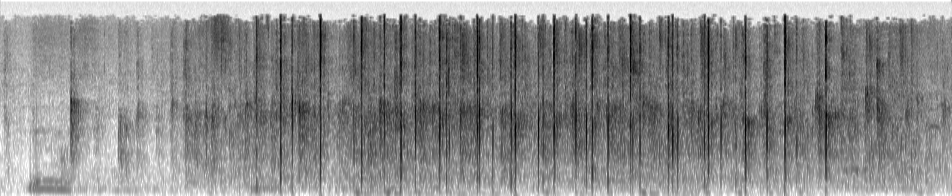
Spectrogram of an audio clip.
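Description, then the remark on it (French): An audience breaks into applause at the end of a lecture after a brief opening sound, the clapping building quickly into a steady, dense patter of many hands that continues throughout, moderately loud. “Vous avez vu que notre public, comme dans un bon concert, c'est abstenu d'applaudir entre les différents mouvements.”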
